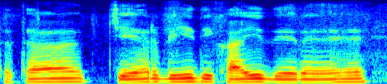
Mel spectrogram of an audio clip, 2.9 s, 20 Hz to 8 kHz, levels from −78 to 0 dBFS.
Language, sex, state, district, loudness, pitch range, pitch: Hindi, male, Jharkhand, Ranchi, -14 LUFS, 105-115 Hz, 115 Hz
